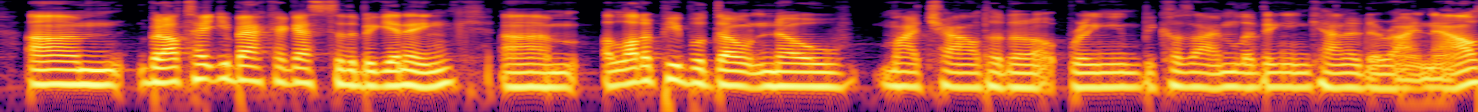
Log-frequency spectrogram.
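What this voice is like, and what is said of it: Mixed British, Australian, Canadian accent. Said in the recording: “you have a weird little accent going on ... my accent's pretty confusing. It's a mix of British, Australian, and Canada”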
